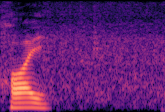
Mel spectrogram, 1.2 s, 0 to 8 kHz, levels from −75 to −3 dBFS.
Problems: constant background noise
